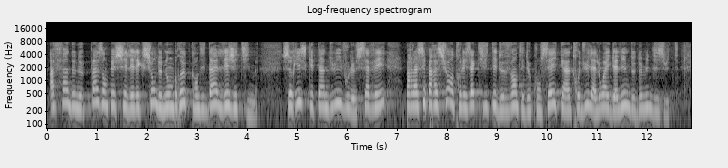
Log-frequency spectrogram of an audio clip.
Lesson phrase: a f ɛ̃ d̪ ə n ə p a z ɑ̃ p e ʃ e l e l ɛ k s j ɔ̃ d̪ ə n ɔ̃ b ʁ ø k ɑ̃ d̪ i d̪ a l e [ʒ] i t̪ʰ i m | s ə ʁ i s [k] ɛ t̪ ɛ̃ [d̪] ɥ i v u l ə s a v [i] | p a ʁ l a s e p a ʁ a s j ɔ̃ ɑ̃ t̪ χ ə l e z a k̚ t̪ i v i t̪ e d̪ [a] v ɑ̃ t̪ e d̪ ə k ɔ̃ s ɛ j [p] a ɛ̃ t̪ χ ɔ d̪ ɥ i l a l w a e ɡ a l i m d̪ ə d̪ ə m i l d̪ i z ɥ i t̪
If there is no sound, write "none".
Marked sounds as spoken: ʒ, k, d̪, e, ə, k

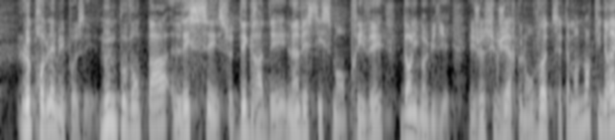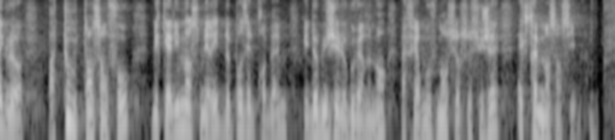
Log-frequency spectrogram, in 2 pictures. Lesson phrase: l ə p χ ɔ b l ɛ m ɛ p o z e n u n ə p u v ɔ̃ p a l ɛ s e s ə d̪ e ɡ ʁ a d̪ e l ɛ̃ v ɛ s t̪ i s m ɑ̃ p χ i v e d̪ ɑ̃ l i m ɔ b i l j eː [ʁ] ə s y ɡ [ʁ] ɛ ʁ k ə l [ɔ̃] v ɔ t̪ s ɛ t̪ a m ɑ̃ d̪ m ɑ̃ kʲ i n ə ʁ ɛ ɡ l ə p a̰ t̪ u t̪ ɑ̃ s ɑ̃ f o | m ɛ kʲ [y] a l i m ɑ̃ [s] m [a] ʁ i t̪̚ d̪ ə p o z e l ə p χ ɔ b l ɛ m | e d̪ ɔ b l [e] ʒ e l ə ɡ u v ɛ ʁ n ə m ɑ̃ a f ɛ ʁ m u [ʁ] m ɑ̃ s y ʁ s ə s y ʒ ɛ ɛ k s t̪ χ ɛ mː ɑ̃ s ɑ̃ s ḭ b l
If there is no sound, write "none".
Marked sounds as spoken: ʒ, ʒ, ɔ̃, i, s, e, i, v

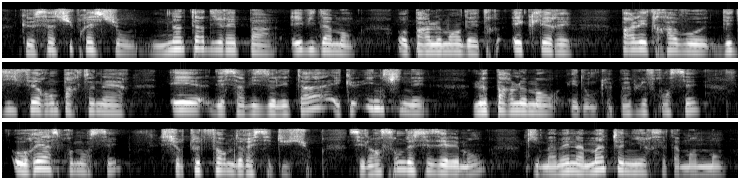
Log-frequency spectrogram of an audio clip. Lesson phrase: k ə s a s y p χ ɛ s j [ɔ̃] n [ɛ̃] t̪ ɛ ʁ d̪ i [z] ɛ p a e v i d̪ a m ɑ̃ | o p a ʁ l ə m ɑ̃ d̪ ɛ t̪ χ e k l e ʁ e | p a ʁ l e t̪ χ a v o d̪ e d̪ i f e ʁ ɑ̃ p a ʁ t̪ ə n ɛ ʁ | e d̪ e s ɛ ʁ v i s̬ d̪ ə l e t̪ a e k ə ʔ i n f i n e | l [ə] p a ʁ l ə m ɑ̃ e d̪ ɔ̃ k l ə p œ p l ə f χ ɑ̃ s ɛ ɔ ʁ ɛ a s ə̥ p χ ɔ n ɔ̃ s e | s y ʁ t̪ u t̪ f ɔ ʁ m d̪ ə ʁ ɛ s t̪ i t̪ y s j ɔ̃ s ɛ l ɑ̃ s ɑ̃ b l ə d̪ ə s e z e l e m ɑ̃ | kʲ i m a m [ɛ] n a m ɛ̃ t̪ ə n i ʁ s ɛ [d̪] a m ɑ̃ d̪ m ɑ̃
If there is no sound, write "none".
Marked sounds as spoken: ɔ̃, ɛ̃, ʁ, ə, ɛ, t̪

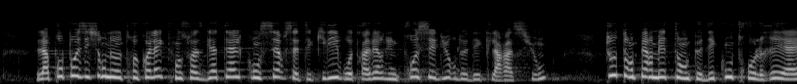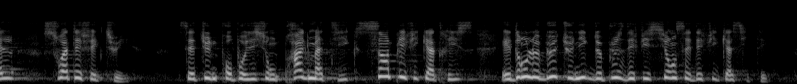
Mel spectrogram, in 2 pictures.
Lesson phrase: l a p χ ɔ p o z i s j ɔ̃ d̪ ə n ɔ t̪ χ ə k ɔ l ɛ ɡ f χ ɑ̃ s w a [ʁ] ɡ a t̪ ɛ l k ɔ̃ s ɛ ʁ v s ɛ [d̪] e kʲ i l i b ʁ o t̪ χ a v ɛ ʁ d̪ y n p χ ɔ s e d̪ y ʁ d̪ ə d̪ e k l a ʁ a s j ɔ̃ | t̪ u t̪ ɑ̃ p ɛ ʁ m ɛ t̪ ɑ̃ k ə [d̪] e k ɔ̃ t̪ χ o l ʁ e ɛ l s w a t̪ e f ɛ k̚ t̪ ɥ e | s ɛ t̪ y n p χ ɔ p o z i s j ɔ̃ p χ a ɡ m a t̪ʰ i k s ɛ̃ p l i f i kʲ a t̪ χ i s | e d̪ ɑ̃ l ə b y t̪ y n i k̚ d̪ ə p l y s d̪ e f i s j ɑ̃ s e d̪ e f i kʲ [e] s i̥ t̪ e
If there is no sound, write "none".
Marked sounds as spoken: z, t̪, d̪, a

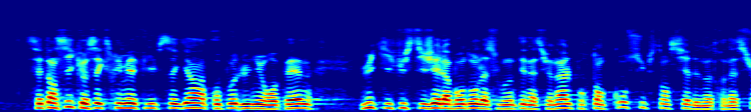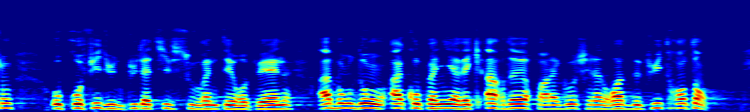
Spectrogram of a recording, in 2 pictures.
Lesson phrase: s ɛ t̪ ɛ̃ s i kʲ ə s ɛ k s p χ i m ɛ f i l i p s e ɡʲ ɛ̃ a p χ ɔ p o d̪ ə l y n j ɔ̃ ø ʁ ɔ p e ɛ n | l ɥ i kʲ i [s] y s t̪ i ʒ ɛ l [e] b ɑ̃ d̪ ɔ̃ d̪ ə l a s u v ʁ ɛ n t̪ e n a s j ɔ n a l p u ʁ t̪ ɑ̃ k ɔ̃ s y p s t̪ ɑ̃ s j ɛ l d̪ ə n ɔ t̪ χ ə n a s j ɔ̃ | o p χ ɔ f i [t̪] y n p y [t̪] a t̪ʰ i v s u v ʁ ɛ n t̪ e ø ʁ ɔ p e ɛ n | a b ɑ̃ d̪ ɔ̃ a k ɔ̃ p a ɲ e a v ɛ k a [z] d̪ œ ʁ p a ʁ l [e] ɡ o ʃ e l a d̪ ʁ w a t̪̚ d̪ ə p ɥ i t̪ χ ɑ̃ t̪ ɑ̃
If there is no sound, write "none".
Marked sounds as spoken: f, a, d̪, t̪, ʁ, a

